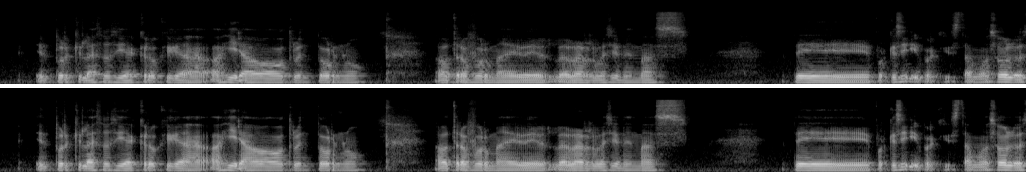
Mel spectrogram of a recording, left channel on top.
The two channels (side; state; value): both; normal; correlation 0.75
